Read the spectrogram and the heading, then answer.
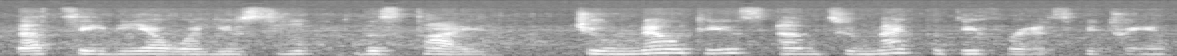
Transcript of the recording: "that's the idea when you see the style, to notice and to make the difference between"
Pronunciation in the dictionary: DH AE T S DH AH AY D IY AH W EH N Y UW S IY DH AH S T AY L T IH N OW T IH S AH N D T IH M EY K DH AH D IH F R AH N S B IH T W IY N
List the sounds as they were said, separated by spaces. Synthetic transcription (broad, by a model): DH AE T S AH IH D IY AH W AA Y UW S IY DH AH S T AY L T IH N OW T IH S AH N T IH M EY K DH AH D IH F R AH N S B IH T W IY N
